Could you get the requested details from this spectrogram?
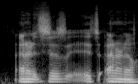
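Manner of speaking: plain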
